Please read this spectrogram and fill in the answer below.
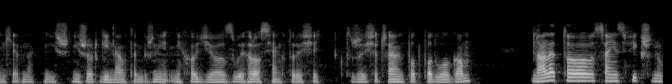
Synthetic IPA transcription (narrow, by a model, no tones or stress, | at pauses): ŋkʲjɛ̰d̪nakɲiʂɲiʂɔɾɡʲinawt̪amjuʂɲɛɲɛxɔd͡ʑiɔzwɘxɾɔsʲjaŋkt̪uɾɛɕɛkt̪uʐɨɕɛt͡ʂajɔ̃w̃pɔt̪̚pɔd̪wɔɡɔm | nɔalɛt̪ɔsajɛnsfʲikʂɨn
